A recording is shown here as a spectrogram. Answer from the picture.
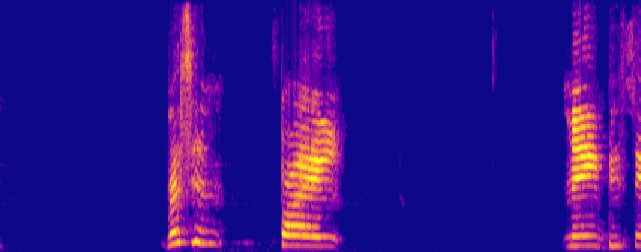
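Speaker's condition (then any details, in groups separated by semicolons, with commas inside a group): Cerebral palsy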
